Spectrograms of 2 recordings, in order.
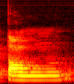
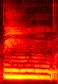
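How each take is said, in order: First: Resonant "dong", held like a string; long string dong. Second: High, ringing guitar-string ding; light, high-pitched "ding". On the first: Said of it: "when the string's further away". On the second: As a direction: imitate a short string's high note. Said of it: "at real light". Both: Shown as a demonstration.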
